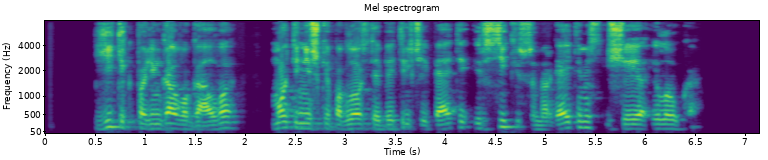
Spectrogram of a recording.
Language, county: Lithuanian, Vilnius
